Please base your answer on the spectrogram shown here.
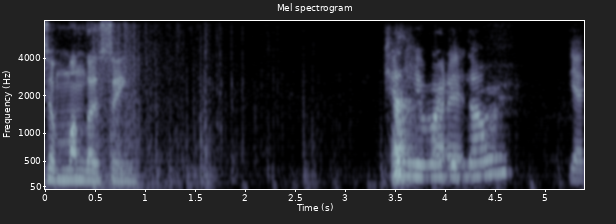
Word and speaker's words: Singh: now g a l s i n g h it's sing and m a n g a l it's mongal mongal sing I didn't get can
